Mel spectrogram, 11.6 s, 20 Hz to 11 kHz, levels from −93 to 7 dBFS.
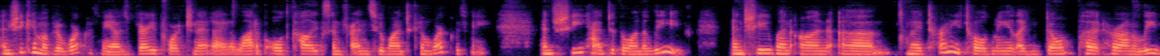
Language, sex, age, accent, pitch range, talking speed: English, female, 30-49, American, 170-195 Hz, 270 wpm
